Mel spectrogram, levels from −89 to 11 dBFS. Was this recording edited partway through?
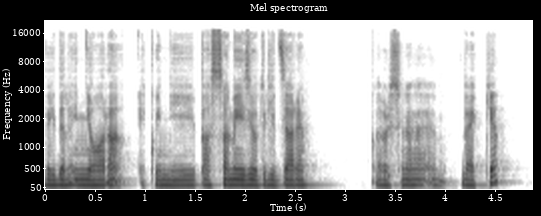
no; 0 cuts

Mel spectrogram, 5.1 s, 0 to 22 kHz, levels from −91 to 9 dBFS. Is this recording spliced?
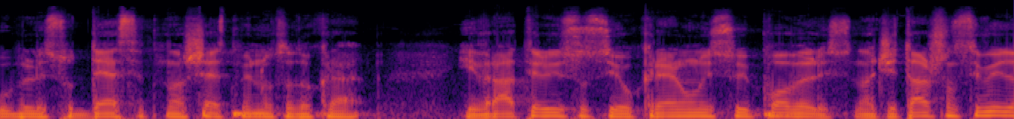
no; 0 cuts

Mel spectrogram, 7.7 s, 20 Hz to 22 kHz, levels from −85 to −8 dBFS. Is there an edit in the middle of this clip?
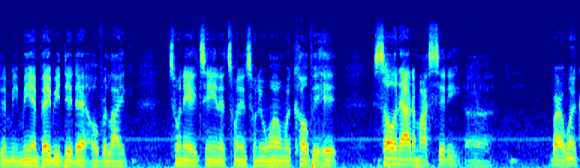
no; 0 cuts

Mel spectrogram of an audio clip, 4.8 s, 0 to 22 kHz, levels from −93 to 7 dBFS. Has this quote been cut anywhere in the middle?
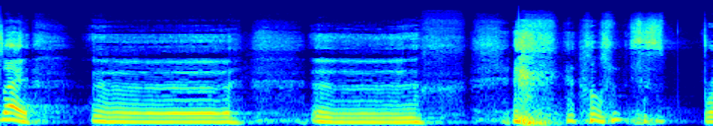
no; 0 cuts

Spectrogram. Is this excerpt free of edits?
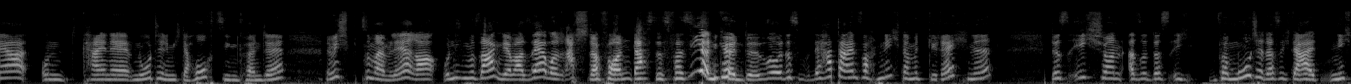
yes; 0 cuts

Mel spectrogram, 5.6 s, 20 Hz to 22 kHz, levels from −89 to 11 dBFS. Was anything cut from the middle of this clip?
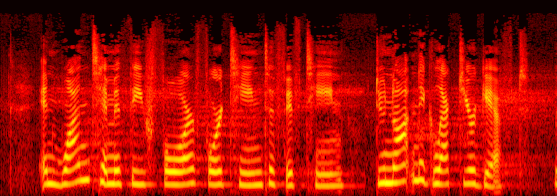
yes; 1 cut; at 3.7 s

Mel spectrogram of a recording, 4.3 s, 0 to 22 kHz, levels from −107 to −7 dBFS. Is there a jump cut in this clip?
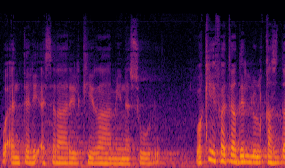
yes; 1 cut; at 2.9 s

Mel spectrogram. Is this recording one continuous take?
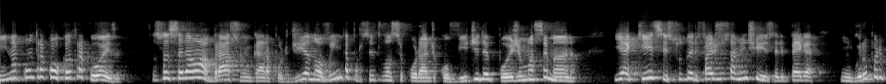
yes; 0 cuts

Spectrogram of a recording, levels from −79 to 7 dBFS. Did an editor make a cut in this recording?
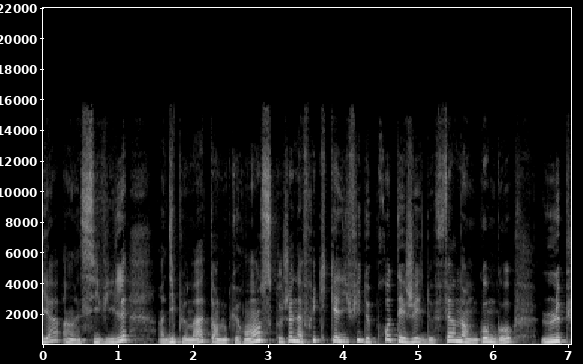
no; 0 cuts

